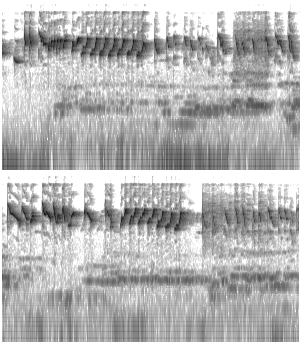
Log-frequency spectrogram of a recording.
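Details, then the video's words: Rolling ngerol nembak song of a dakun white-eye from Pacitan: quick strings of bright, high chirps repeated in tight bursts, some stretches almost trilled, with brief gaps between phrases. "DAKUN PACITAN NGEROL NEMBAK"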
